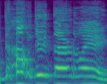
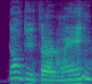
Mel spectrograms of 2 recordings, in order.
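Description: First: Higher, slow, laughing through it. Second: Said in the usual way. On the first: Real, not acted. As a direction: stretch it out while cracking up. Repeats line, now laughing.

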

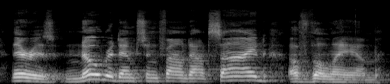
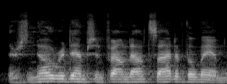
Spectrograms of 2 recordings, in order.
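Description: First: "There is no redemption" slow, leaning hard on "no"; slow emphatic. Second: Said in the usual way. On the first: Acted. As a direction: drag it out slowly, hammering "no". Preacher repeats key truth.

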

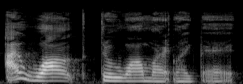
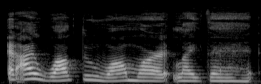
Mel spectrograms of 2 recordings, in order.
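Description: First: Said in the usual way. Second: Slow, strained half-crying telling; mortified. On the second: Real, not acted. Telling viewers she walked through Walmart, slow and mortified. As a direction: drag it out, wincing at the memory.

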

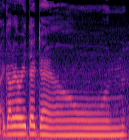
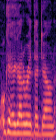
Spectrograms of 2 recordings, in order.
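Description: First: Slow, drawn-out sing-song with the down held long. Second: Said in the usual way. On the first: Acted. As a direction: stretch the down into a long dowwwn. Repeats the phrase, drawn out.

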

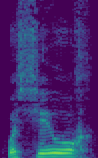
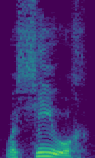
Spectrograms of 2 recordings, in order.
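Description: First: والشيوخ said wash-shuyukh; والشيوخ with "shu"; with damma. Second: والشيوخ said wash-shiyukh; والشيوخ with "shi"; with kasra. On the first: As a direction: round the first vowel of والشيوخ to u. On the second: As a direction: spread the first vowel of والشيوخ to i. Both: Shown as a demonstration. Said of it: "بالضم والكسر".

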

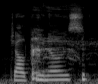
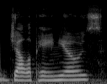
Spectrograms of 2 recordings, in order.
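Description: First: "jalapenos" with a hard J, JALLA-PEE-noze; boomer mispronunciation. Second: "jalapenos" with a hard J, JALLA-PAIN-yoze; boomer mispronunciation. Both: Retold or imitated. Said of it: "they can't pronounce anything".

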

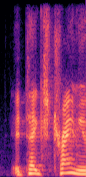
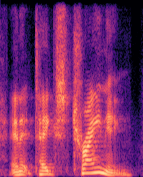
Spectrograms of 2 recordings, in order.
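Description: First: Raised pitch on the repeat, driving the point home; insistent higher restatement of training; emphatic repeat. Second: Said in the usual way. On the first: Shown as a demonstration. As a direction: say it again higher and more insistent.

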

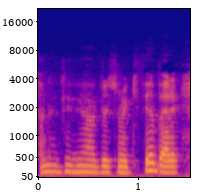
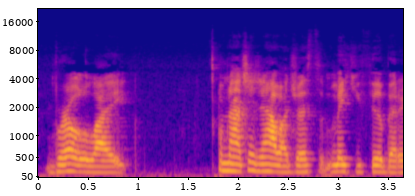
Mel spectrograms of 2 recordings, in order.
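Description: First: Fast, soft mocking echo of her words; mocking mimic. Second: Said in the usual way. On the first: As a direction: parrot her back, quick and quiet. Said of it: "And he was like". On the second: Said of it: "And I was like".

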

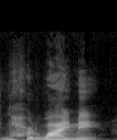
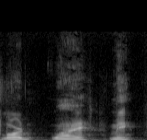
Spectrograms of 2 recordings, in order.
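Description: First: Humble question. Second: Soft humble prayer. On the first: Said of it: "a right response ... is". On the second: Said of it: "have that kind of response". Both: Shown as a demonstration.

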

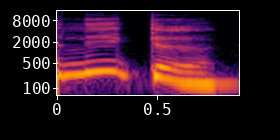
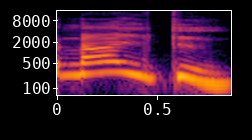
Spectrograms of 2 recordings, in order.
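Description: First: "níquel" said as spelt, NI-ka with an ee vowel; "níquel" with a plain "ni" as written; read as spelt. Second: "Nike" said NAI-ki; "Nike" opening on a gliding NAI, ending in ki; as pronounced. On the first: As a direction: say "níquel" letter by letter, opening on NEE. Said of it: "a palavra se escreve níquel". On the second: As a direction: say "Nike" with an English "eye" vowel. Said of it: "mas se pronuncia Nike". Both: Shown as a demonstration.

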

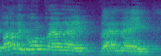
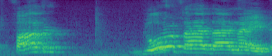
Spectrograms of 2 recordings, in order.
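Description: First: Retold prayer. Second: High, slow, solemn plea on glorify; solemn prayer. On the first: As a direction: quote the prayer again with a stumble. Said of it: "and said". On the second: Acted. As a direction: lift Father high, then stretch out glorify thy name. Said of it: "Look at what he says next".

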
